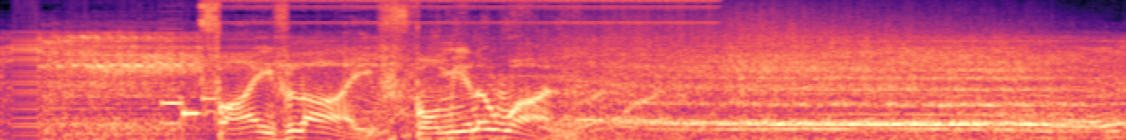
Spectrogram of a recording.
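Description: A racing car engine screams past, its pitch sweeping up and down through gear changes.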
